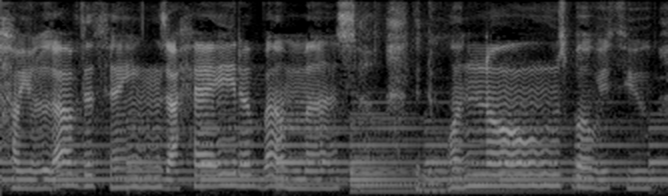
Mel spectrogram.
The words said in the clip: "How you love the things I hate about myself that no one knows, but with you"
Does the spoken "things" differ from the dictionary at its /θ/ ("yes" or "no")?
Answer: no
